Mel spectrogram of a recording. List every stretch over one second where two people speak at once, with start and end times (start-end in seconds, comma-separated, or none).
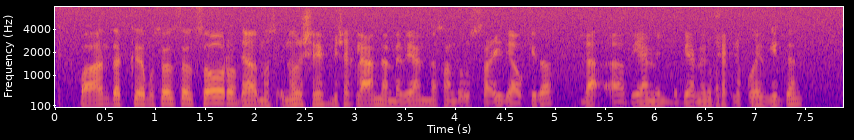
none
